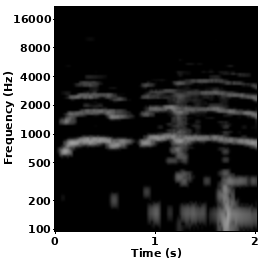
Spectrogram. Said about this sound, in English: She's an incredibly noisy cat. She is. She didn't used to be. Her brother died, and then she found her voice, and her voice is so loud and so weird. So let's see if being on my lap keeps her quiet. It sounds like a tiny siren.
